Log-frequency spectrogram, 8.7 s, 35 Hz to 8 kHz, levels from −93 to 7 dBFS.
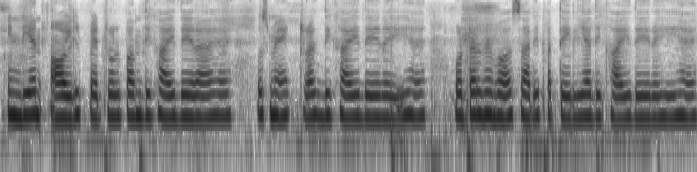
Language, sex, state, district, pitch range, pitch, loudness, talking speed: Hindi, female, Bihar, West Champaran, 195-210 Hz, 205 Hz, -16 LUFS, 165 wpm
